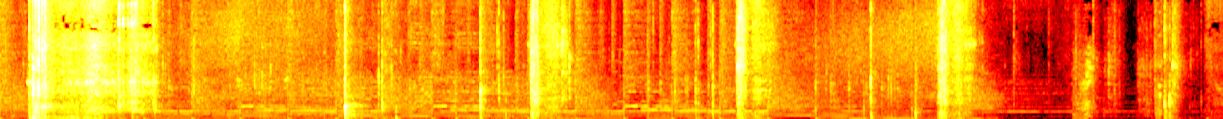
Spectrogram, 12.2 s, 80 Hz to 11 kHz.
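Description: DeWalt cordless impact wrench with a 19 mm socket running in about five short bursts as it spins lug nuts off a golf cart wheel. The first burst is the longest and loudest. Background music with a steady beat plays under it and stops near the end, leaving a few soft knocks.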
